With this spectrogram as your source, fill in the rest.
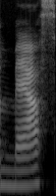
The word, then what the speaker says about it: MASS: So I developed something called the MASS method for early stage startups. MASS stands for Marketing as a System and rhymes with SaaS, and I'm rolling with it.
